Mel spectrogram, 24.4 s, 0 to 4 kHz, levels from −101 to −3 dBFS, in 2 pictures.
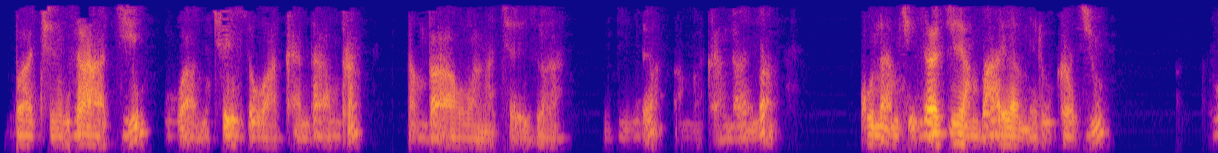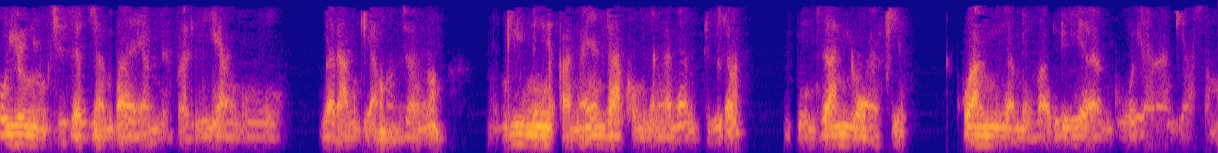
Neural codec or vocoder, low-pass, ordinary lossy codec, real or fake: codec, 24 kHz, 1.5 kbps, HILCodec; 3.6 kHz; MP3, 24 kbps; fake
